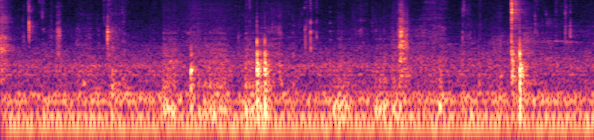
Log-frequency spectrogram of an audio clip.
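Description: Close-miked eating sounds: scattered chewing clicks and food being handled, with a sharper click about five seconds in, over a steady low hum.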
